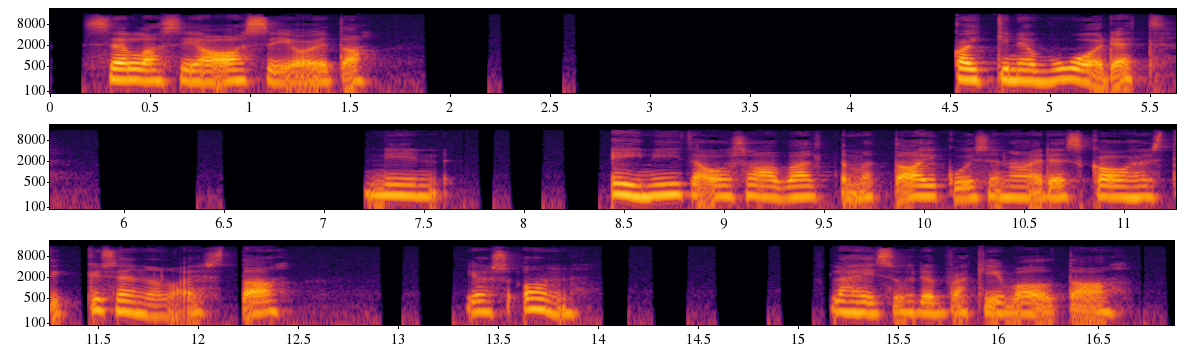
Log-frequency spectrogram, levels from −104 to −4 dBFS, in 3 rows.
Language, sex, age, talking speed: Finnish, female, 30-49, 60 wpm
